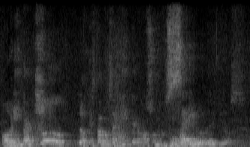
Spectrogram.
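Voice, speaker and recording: A Peruvian pastor preaching with passion, his voice sitting fairly high for a man. He is recorded from a distance in a church hall, so his words ring with a strong echo. A faint hum of the room stays underneath him. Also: very animated, brisk, warm tone. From Peru. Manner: impassioned preaching, acting out quoted voices. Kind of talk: sermon. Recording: echoey church from far off.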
